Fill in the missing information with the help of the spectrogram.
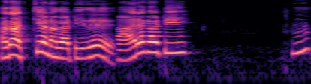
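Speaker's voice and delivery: high, loud mock-concerned questions. Real, not acted. Father soothing crying baby. (കൊഞ്ചിച്ച്, ഉയർന്ന സ്വരത്തിൽ ചോദിക്കുന്നു)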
